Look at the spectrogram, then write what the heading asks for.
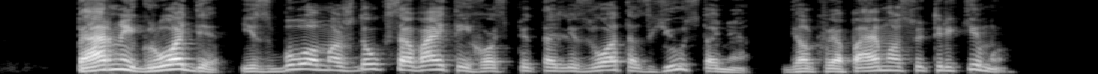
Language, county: Lithuanian, Vilnius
